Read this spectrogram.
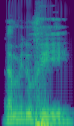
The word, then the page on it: du: dialettale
